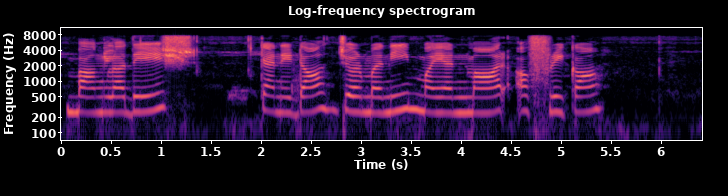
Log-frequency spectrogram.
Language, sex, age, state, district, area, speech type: Urdu, female, 18-30, Delhi, Central Delhi, urban, spontaneous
